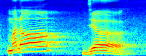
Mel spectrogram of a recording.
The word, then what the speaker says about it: मनोज: उदाहरण के लिए हम बोल रहे हैं मनोज, तो ये माना गया है मनोज, ये देखो मनो अलग ज अलग, ये मानक उच्चारण नहीं हुआ है।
